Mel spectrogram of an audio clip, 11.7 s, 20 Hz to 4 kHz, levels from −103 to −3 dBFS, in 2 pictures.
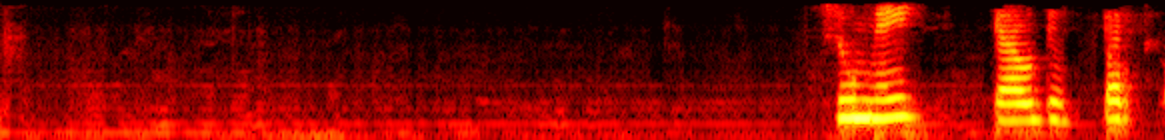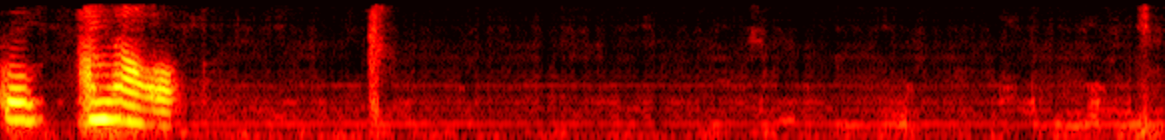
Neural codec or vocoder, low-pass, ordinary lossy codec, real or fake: codec, 16 kHz in and 24 kHz out, 0.6 kbps, FireRedTTS-2 codec; 3.6 kHz; MP3, 32 kbps; fake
